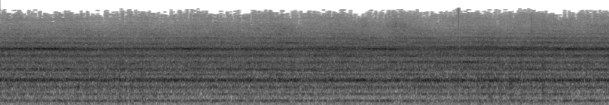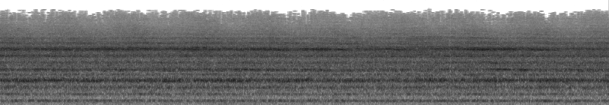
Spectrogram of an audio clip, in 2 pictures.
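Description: Empty coal hopper wagons rolling past at speed: a loud, steady rumble of wheels on rail, with a whine of several held tones over it.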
